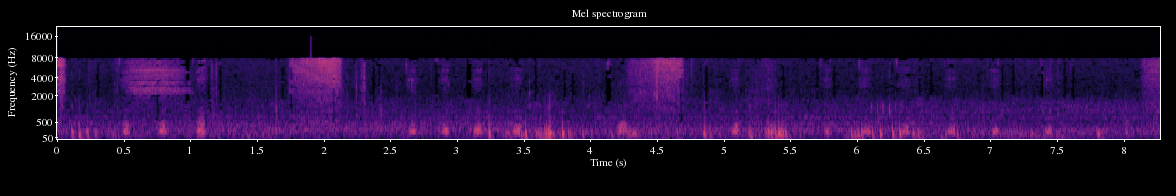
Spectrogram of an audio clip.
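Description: A raccoon chatters in low, rapid bursts of grunting pulses, uneven and stuttering.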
